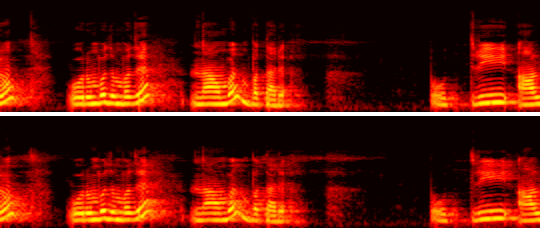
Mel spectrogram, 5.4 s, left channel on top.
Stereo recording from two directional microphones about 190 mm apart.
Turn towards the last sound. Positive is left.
turn(degrees=35)  # may be behind; listen again after turning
